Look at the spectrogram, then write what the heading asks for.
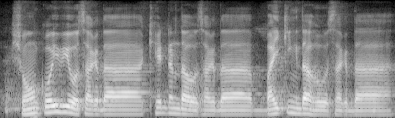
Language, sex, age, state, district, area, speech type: Punjabi, male, 30-45, Punjab, Faridkot, urban, spontaneous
